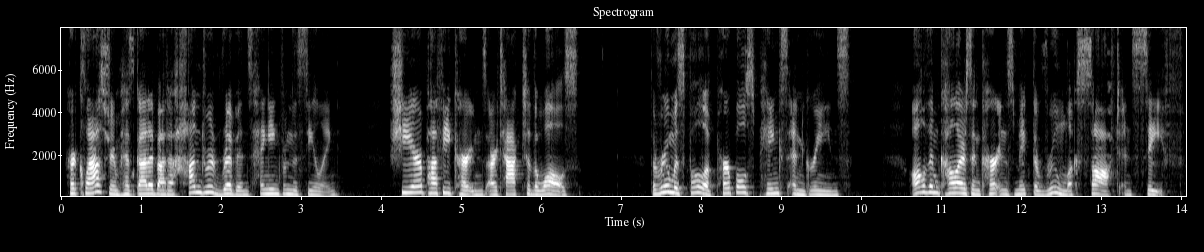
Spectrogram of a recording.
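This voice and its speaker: A woman reading a novel aloud as a teacher would, in expressive first-person story narration. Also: mid-range voice, unhurried.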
